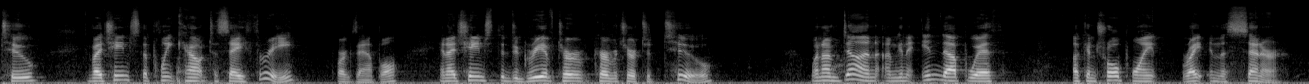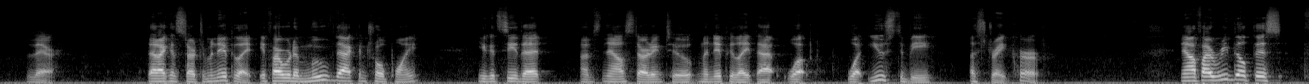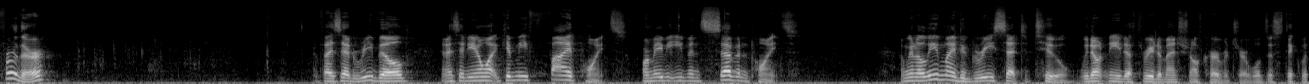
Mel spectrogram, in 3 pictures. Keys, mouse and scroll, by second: 2.5 3, 9.4 click, 10.7 click, 11.5 click, 12.5 click, 17.4 click, 21.1 ctrl+z, 24.6 click, 25.5 click, 27.1-28.0 typing, 28.8 Return, 30.6 typing, 30.7 click, 31.8 5, 32.9-33.8 typing.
